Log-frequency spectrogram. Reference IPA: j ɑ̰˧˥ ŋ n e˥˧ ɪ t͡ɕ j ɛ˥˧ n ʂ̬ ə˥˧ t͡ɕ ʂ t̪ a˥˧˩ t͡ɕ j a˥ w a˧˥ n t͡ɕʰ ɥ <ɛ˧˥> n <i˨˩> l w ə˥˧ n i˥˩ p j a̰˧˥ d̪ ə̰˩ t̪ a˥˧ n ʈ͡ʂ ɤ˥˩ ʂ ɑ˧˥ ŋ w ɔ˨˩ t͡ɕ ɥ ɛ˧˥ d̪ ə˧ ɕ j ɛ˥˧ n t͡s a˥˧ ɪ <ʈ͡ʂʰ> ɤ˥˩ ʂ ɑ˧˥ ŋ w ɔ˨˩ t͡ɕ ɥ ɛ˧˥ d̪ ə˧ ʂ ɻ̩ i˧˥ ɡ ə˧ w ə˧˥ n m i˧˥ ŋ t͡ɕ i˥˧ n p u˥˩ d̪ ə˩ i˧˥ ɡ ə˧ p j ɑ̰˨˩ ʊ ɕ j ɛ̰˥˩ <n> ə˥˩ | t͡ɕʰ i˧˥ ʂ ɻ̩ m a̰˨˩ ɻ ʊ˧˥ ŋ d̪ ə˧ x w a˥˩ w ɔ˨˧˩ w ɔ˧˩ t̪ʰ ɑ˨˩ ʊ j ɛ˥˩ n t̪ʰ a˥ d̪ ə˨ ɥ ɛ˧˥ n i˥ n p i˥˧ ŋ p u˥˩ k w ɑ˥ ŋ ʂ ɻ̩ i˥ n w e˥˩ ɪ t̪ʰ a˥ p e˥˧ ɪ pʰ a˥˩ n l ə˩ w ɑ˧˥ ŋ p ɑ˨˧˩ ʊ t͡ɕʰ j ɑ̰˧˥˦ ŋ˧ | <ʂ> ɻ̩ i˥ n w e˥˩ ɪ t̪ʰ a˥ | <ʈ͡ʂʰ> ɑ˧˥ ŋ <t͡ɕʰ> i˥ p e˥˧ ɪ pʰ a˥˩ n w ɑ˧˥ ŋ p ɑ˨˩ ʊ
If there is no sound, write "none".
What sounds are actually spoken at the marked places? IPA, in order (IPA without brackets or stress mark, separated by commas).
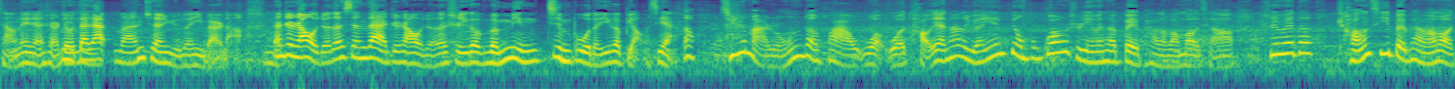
ɛ˧˥, y˨˩, ʈ͡ʂ, n, ʂ, ʈ͡ʂʰ, t͡ɕʰ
